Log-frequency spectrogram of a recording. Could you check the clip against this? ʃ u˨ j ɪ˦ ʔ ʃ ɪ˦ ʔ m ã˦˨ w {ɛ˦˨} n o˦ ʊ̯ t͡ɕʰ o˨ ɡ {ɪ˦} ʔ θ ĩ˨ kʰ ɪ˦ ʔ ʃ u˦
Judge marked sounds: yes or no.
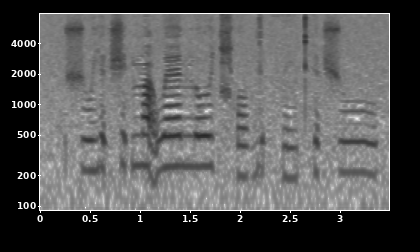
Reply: no, yes

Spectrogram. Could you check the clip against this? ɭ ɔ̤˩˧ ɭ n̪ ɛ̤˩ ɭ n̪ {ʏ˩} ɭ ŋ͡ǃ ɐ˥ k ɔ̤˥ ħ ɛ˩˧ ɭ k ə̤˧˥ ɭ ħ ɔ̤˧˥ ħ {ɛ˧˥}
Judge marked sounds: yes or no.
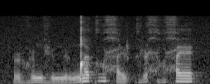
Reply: yes, no

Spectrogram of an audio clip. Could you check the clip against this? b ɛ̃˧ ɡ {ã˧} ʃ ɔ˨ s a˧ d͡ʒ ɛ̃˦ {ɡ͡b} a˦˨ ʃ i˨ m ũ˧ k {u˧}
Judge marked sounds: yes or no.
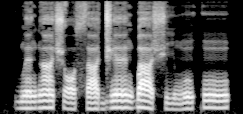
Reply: yes, yes, no

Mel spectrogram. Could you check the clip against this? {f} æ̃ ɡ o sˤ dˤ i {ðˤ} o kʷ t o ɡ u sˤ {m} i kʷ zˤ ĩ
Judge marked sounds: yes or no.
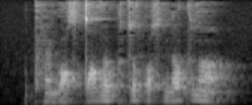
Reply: no, yes, no

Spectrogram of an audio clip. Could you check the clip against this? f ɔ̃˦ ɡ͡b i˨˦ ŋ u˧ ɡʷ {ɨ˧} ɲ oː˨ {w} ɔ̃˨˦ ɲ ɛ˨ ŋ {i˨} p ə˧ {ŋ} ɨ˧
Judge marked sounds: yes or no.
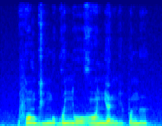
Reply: yes, no, yes, yes

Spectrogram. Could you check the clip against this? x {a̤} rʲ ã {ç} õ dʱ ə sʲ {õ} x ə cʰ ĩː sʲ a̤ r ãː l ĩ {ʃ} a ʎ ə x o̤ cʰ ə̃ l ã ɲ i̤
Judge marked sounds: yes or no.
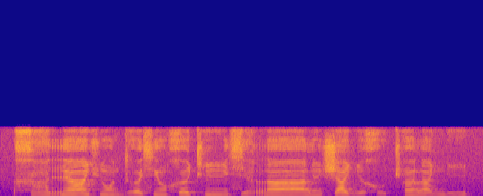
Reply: yes, yes, yes, yes

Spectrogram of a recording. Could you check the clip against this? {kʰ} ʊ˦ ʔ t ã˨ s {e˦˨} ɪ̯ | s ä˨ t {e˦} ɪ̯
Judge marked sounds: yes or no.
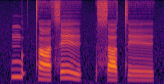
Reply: no, yes, no

